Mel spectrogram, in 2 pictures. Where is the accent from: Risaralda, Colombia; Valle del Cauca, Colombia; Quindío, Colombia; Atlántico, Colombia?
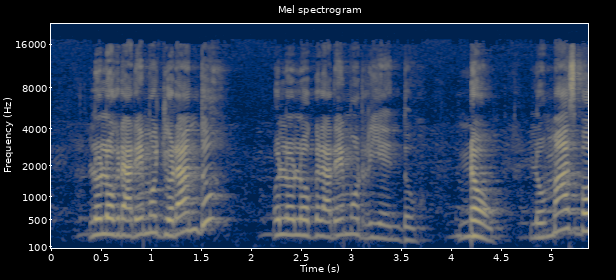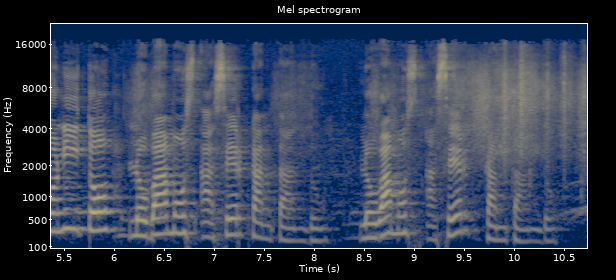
Valle del Cauca, Colombia; Cali; Desde el oriente de Cali, nosotros somos las mujeres de la Casa Cultural del Chontaduro.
